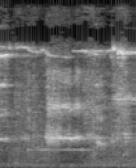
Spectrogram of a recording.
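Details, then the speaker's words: Tracked demolition machine on a school demolition site: high thin squeaks rising and falling as the tracks move; normal track squeak, and tracks should never be greased or oiled as that attracts grit and wears the pins faster. "we'll wait till the tracks stop squeaking and fun fact like when you hear the track squeaking people think you might want to grease your tracks you absolutely never want to put grease or oil on your tracks"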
